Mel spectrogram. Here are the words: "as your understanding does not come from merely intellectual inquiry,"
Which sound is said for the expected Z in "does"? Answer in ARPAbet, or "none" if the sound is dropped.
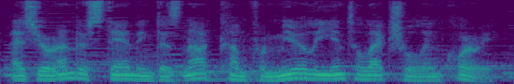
Z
